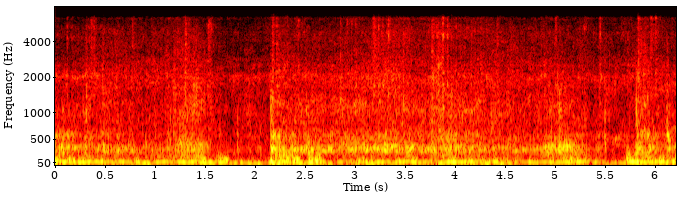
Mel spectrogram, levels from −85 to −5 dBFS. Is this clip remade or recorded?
remade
